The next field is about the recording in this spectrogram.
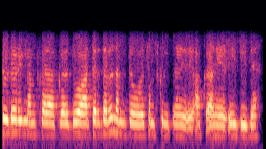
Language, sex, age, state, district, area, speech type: Kannada, female, 45-60, Karnataka, Tumkur, rural, conversation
